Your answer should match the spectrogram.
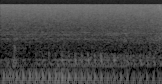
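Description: Faint, steady low hum of room tone, with nothing else happening.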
